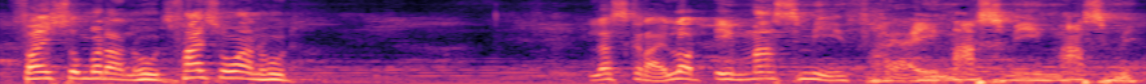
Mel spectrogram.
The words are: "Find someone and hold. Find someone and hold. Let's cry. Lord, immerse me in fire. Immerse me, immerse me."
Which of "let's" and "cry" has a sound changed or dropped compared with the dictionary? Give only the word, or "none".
none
